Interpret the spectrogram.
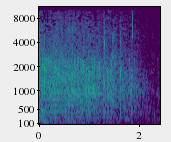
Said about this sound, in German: Ja, lasst uns ihm und seiner Frau nochmal echt einen großen Applaus geben.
